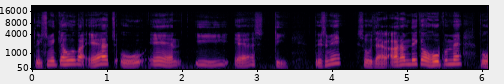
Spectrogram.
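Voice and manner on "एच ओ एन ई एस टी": एच ओ एन ई एस टी spelled slowly, one letter at a time; spelling letter by letter. Shown as a demonstration. Teacher spells honest for students, slow letter by letter. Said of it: "एच इसमें silent है हॉनेस्ट में".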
